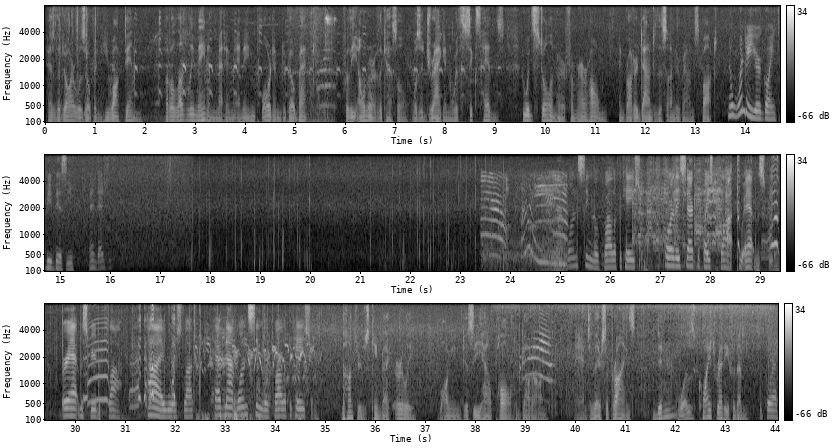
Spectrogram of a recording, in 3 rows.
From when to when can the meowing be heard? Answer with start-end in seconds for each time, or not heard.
4.8-5.8, 23.4-25.2, 38.9-39.6.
